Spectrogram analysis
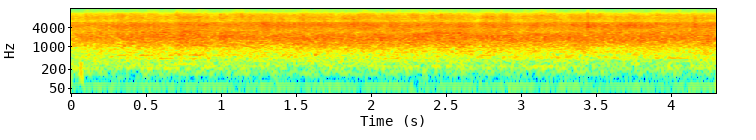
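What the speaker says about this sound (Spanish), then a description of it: "Alguien dele un aplauso al Señor esta mañana." Steady, moderately loud clapping from a church congregation during a Spanish-language service, a continuous even wash of many hands with no voices over it.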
